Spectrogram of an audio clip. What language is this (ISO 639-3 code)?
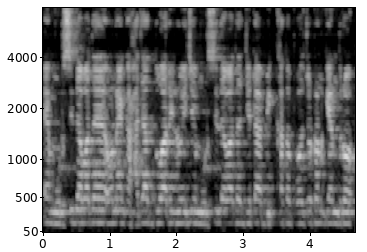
ben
